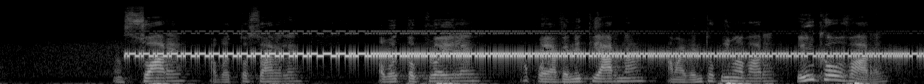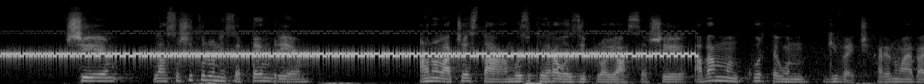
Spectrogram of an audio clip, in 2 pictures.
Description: NAVTEX (SITOR-B), 100 baud, 170 Hz shift, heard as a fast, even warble, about 1500 Hz centre. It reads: WE HEBBEN ER IN ALGEMENE ZIN OP AANGEDRONGEN DAT KINDEREN SPECIALE AANDACHT KRIJGEN.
